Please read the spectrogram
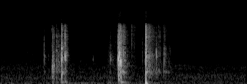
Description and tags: I created this by opening and closing the blot on an Airsoft gun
